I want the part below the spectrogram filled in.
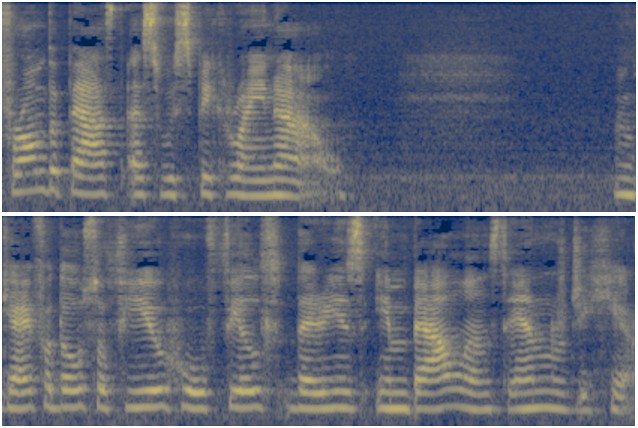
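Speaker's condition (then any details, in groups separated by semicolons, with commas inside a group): No condition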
